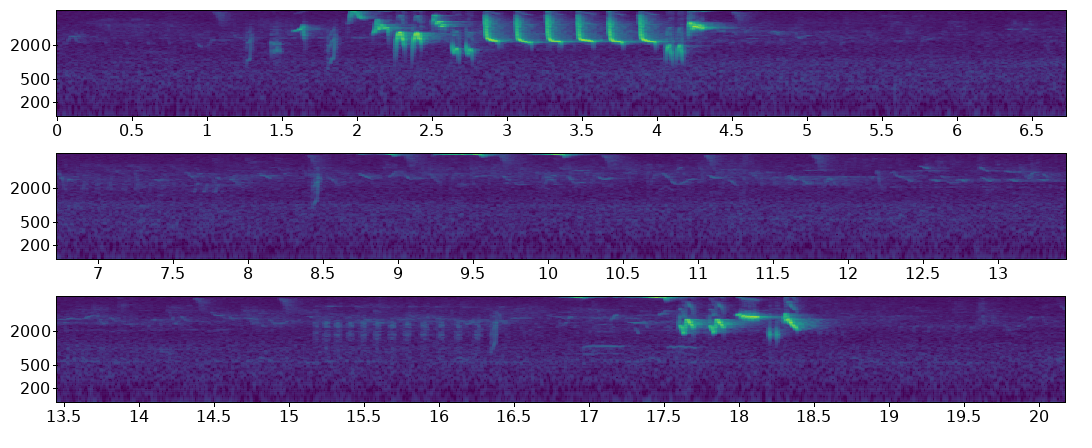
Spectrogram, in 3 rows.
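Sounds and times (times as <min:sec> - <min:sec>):
common nightingale singing: 0:01.1 - 0:04.7, 0:07.6 - 0:18.6.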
